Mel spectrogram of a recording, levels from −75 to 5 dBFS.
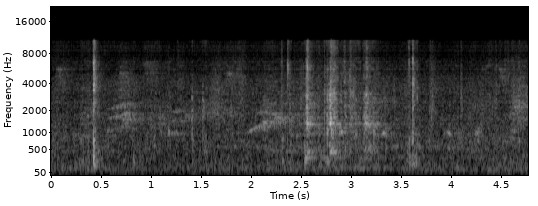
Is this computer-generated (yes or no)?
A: yes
